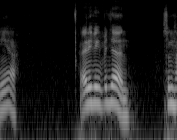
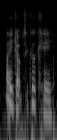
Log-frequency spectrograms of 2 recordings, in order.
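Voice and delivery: ordinary talk

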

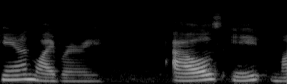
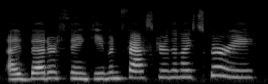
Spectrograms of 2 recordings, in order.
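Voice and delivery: higher, hurried inner voice; anxious mouse; 8 semitones higher than usual. Acted. Mouse Cleopatra thinking fast near the owl, higher voice. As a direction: plot quickly under your breath.

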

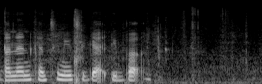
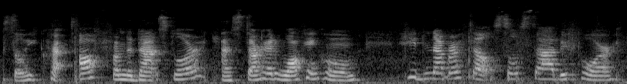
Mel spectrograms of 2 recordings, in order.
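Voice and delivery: put-on storybook voice for a little girl; reading to a child; 4 semitones higher than usual. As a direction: read it like a bedtime book. Reads picture book to child.

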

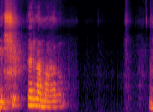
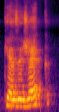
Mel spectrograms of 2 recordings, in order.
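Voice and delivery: ordinary delivery, nothing marked

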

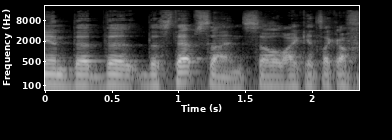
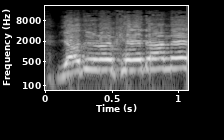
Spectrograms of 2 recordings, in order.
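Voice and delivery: very high, loud, sing-song wife voice; wives calling down; 16 dB louder than usual. Acted. Wife checking on the men in the basement, high and loud. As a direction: call sweetly down the stairs. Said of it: "you hear the wives going".

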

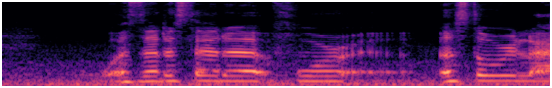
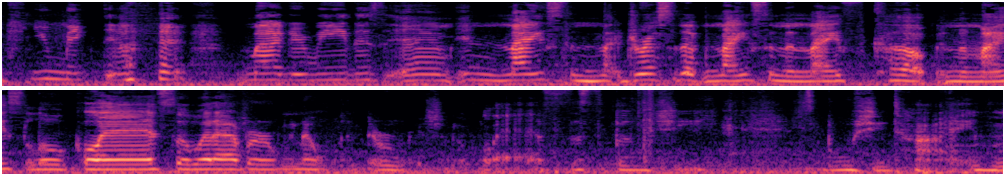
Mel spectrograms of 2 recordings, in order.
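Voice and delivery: hushed bougie order; 4 dB quieter than usual. Retold or imitated. Marlo voiced ordering drinks.

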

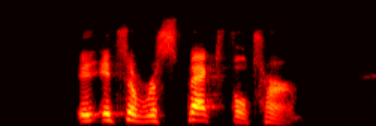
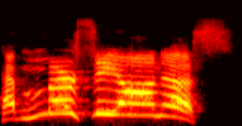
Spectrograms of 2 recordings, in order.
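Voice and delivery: high, loud, drawn-out plea for mercy; loud cry from afar; 11 semitones higher, 8 dB louder, much slower than usual. Retold or imitated. Lepers calling to Jesus from far off, loud plea. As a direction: call out across the distance, begging. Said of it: "it says in a loud voice from far off".

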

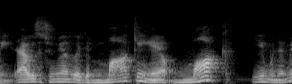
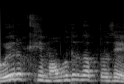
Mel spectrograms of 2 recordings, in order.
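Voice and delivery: high, quick mock brush-off; imitated scoffing question, pitched up and hurried; dismissive retort; 9 semitones higher, faster than usual. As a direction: act out belittling someone's complaint. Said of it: "이런 식으로 막 대하면은".

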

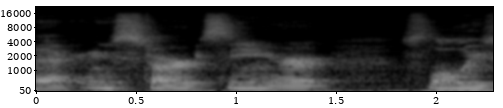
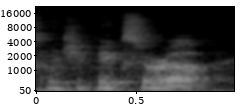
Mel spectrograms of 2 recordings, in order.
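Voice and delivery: usual speaking voice

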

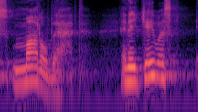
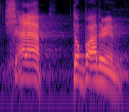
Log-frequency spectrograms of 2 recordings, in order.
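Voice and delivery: loud, raised-pitch scolding; stern hushing; 4 semitones higher, 6 dB louder than usual. Acted. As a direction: cut someone off sternly and loudly. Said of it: "they were sternly telling him".

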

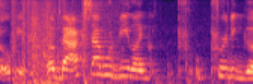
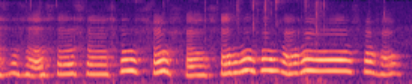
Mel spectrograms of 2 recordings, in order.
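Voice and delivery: mock taunting laugh; 7 semitones higher, much slower than usual.

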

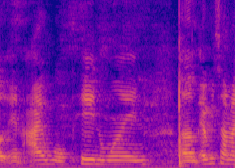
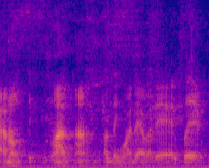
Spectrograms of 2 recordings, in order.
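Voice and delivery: mutter; 8 semitones lower, 6 dB quieter, faster than usual. Real, not acted. Hesitant muttering about dad.

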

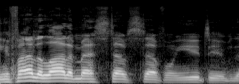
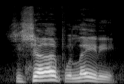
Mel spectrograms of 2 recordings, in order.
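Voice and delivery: ordinary talk, nothing marked

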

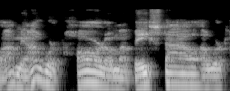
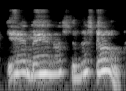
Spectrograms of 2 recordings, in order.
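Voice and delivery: much higher, bright eager yes; 14 semitones higher than usual. Retold or imitated. Young bassist agreeing to fly to LA, high eager voice. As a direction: jump at the chance.

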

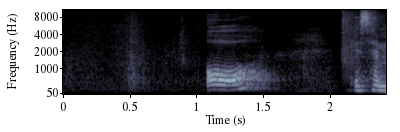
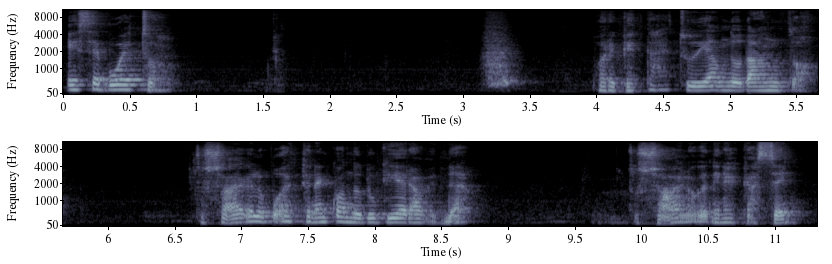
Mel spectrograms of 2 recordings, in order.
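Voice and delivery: lightly voiced boss, with long pauses; insinuating boss; 2 semitones lower than usual. Woman re-enacts boss cornering her alone, lightly voiced insinuation. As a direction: spell out the indecent offer in measured, insinuating pieces. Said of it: "y me dijo".

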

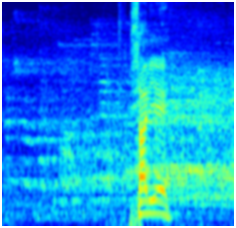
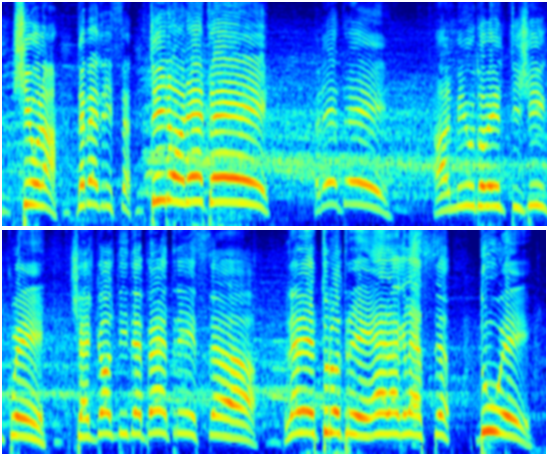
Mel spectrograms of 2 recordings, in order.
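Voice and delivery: breathless italian goal commentary; 6 semitones higher, slower than usual. Real, not acted. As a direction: scream the goal and stretch the score. Goal called, score stretched out.

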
